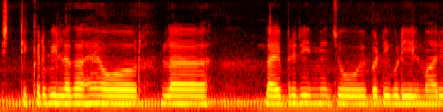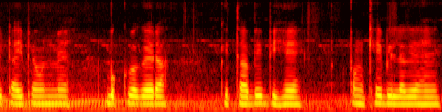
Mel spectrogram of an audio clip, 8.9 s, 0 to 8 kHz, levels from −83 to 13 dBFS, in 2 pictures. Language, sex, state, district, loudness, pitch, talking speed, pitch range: Hindi, male, Rajasthan, Bikaner, -16 LUFS, 160 Hz, 165 wpm, 155-165 Hz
